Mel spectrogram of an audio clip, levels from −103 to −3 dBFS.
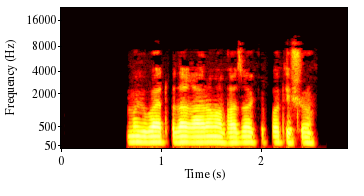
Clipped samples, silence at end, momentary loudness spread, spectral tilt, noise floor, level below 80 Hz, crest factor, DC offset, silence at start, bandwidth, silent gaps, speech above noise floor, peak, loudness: under 0.1%; 0.35 s; 10 LU; -7 dB/octave; under -90 dBFS; -54 dBFS; 16 dB; under 0.1%; 0.65 s; 9 kHz; none; over 75 dB; 0 dBFS; -16 LUFS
